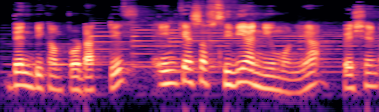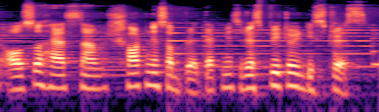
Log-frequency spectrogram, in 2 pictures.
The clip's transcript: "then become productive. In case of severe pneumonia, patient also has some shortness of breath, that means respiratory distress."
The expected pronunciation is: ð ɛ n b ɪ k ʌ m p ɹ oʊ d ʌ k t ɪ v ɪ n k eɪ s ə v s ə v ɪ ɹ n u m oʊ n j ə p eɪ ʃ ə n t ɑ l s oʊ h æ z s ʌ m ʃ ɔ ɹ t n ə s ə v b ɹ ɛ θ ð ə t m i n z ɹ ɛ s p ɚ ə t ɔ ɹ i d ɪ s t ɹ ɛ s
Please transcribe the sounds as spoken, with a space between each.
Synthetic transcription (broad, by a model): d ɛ n b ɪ k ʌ m p ɹ oʊ d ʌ k t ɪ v ɪ n k eɪ s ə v s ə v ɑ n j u m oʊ n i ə p eɪ ʃ ə n t ɑ l s oʊ h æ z s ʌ m ʃ ɔ ɹ t n ə s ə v b ɹ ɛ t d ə t m i n s ɹ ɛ s p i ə t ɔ ɹ i d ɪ s t ɹ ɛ s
